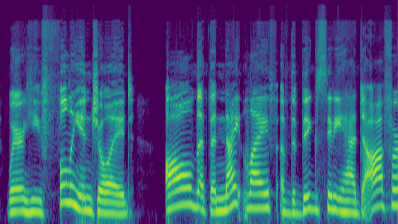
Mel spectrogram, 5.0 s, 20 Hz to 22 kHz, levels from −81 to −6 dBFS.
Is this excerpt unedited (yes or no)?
yes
